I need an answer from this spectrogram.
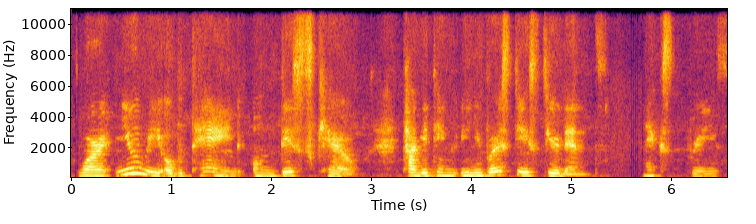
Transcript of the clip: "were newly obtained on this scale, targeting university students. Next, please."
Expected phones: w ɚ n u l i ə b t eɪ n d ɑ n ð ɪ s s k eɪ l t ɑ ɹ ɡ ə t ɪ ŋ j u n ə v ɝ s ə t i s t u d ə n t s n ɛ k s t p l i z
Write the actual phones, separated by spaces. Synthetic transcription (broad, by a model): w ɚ n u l i ə b t eɪ n d ɑ n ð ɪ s s k eɪ l t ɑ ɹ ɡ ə t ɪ ŋ j u n ə v ɝ s ə t i s t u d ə n t s n ɛ k s t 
